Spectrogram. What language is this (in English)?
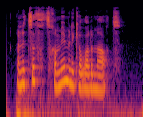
Kabyle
